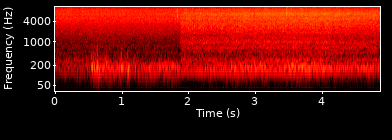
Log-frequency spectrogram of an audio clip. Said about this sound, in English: And with that, we see the fires lit, the engines start to roar, and lift off. Scott Tingle, Anton Shkaplerov, and Noroshihi Kinai on their way to the International Space Station.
